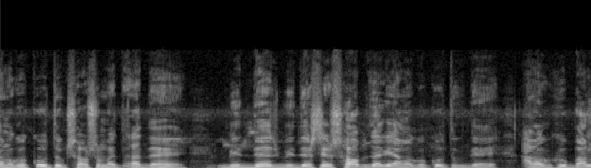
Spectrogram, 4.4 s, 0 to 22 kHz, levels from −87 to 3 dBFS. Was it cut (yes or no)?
no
